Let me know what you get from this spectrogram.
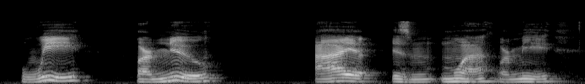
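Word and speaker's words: nou: say we our team we is new that's spelled n o u so we would say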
